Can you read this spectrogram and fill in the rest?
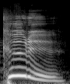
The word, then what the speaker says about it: kudu: Kudu, though. I tried kudu. – Okay. Yes. – Am I saying it right? – You are. Kudu.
